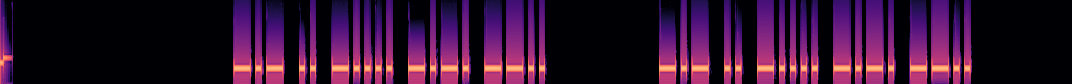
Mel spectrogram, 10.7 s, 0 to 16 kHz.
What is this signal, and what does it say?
Morse code, heard as a keyed tone, about 22 wpm, 700 Hz. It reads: KI6CZ KI6CZ
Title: USA Call Signs - 5 Characters - Repeated 2x - 22wpm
